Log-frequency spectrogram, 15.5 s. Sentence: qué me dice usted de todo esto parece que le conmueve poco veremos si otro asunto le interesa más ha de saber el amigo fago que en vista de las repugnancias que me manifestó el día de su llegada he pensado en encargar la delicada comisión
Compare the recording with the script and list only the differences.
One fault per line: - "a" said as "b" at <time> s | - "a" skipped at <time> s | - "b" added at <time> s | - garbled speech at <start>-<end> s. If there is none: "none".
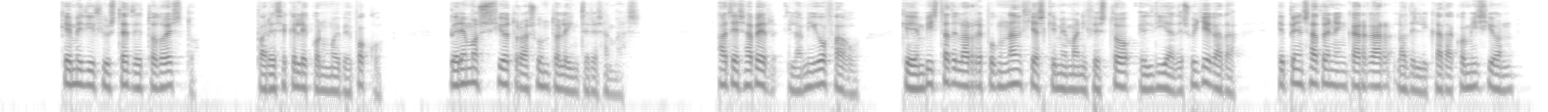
none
